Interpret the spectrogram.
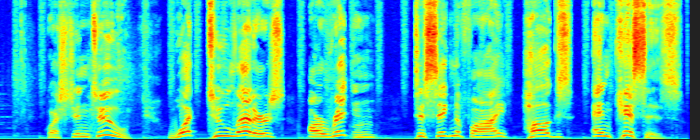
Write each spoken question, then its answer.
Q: What two letters are written to signify hugs and kisses?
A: X's and O's.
